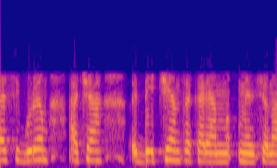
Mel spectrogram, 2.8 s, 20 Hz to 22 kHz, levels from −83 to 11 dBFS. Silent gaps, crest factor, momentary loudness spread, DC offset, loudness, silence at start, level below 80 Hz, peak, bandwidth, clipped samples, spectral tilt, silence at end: none; 14 dB; 4 LU; under 0.1%; -14 LUFS; 0 s; -54 dBFS; 0 dBFS; 3.9 kHz; under 0.1%; -2 dB/octave; 0 s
